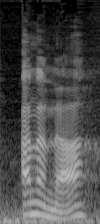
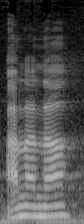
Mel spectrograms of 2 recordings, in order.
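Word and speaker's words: ananas: Ana, as in the French pronunciation. Yeah. Is a French name for which fruit? Yeah. Ana is a French name for which fruit?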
